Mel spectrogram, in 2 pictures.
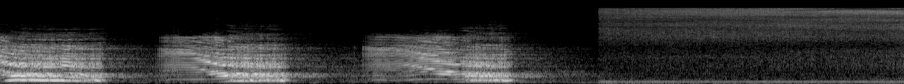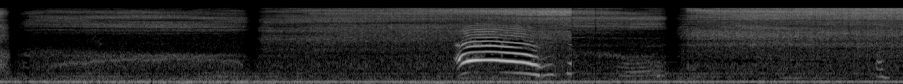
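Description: A deer stag bellowing three times, each call about a second and a half long, rising and falling in pitch. Then, about six seconds in, a bullsnake hissing in long steady breaths with short pauses, and a brief higher call near the middle of the hissing.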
